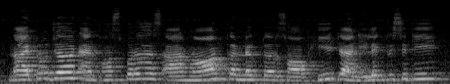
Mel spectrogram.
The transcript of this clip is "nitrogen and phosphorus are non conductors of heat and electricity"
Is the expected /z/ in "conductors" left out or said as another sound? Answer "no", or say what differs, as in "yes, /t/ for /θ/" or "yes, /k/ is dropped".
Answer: yes, /s/ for /z/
